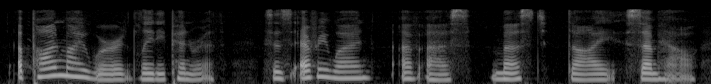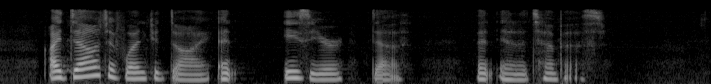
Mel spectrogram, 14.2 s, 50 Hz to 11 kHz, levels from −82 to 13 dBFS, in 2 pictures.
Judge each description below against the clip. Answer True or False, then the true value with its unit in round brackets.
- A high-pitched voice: True (195 Hz)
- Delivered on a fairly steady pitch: False (3.7 semitones)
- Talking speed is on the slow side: True (95 wpm)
